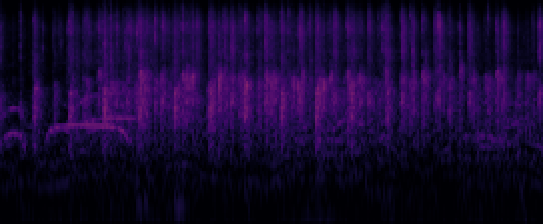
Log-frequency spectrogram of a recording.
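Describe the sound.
Audience applause at a feminist gathering as a guest is called forward: a moderate, continuous patter of many hands with voices mixed in throughout.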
